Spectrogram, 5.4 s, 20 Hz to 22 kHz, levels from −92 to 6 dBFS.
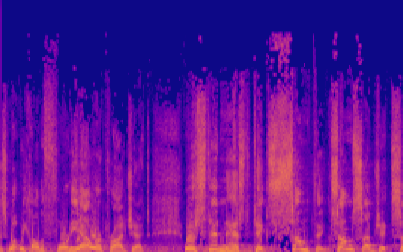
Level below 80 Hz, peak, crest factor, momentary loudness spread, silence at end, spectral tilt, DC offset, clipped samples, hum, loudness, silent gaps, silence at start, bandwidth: -62 dBFS; -16 dBFS; 12 dB; 8 LU; 0 s; -3 dB/octave; under 0.1%; under 0.1%; none; -28 LUFS; none; 0 s; 19.5 kHz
